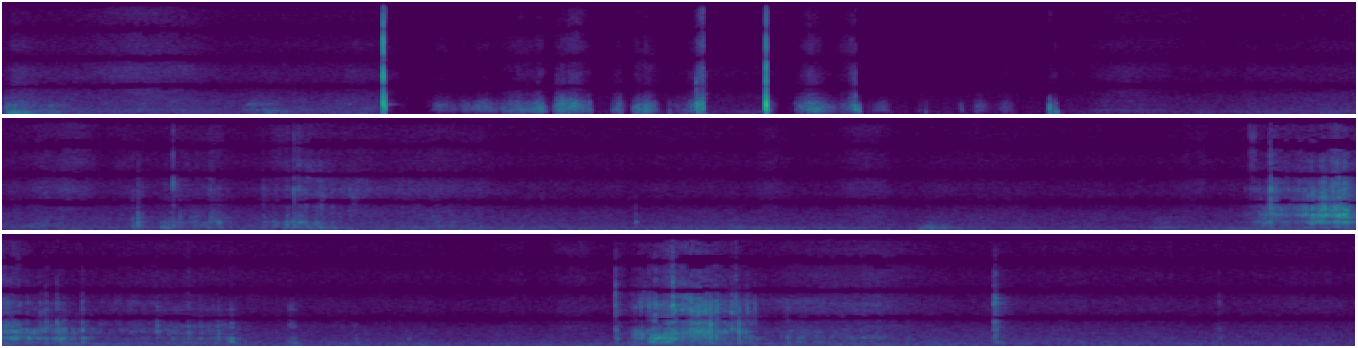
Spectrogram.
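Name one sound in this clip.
Coins clink and slide on a wooden floor.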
